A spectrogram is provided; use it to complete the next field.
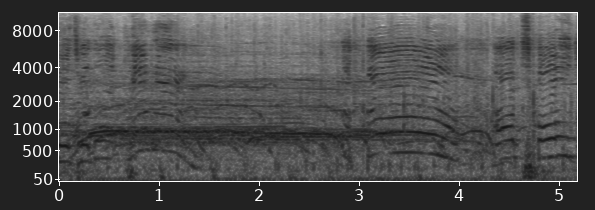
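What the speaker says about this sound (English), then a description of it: "You gotta give him another round of applause for that." A dense, steady roar of applause and cheering from a large outdoor crowd at a cost-of-living protest rally on Downing Street, with shouting voices rising through it, loud and sustained throughout.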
